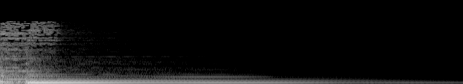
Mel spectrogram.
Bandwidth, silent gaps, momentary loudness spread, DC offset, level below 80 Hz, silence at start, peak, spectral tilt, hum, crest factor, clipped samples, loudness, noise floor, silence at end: 8 kHz; none; 23 LU; under 0.1%; -26 dBFS; 0 s; -6 dBFS; -6 dB/octave; none; 18 dB; under 0.1%; -24 LUFS; -55 dBFS; 1.35 s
